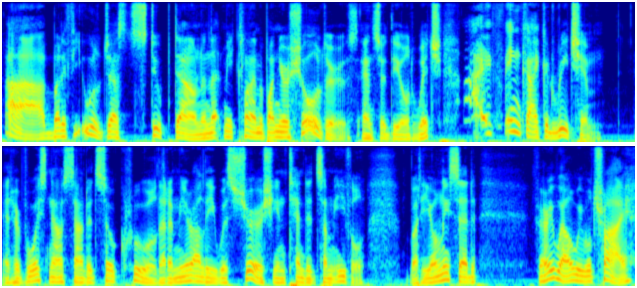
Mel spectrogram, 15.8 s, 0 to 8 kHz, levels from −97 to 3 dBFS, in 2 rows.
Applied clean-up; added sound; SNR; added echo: none; none; none; none.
